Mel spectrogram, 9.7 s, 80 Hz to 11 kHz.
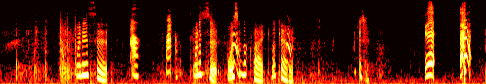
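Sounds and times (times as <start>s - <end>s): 
speech: 1.6s - 2.9s, 3.5s - 6.0s, 7.2s - 7.5s, 8.5s - 8.8s
dog barking: 9.2s - 9.4s.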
